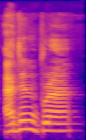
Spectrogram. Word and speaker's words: Edinburgh: on is called the earth Edinburgh or Edinburgh Edinburgh is the capital of one of the most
